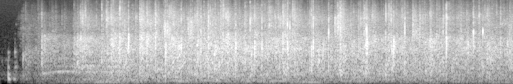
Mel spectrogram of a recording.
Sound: audience applauds

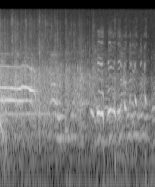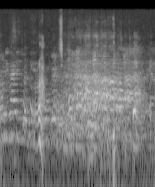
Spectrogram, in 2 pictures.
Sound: people chattering indistinctly

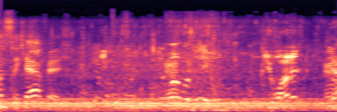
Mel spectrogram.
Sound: boat engine running; chuckling

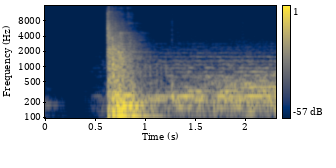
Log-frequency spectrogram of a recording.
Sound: door slams; mysterious music

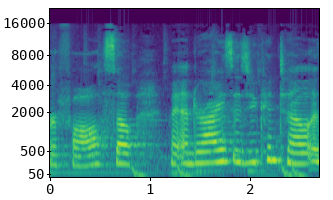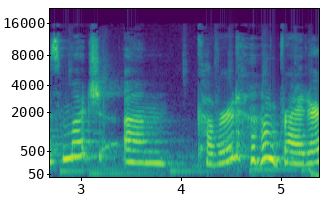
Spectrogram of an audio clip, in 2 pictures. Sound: laughs

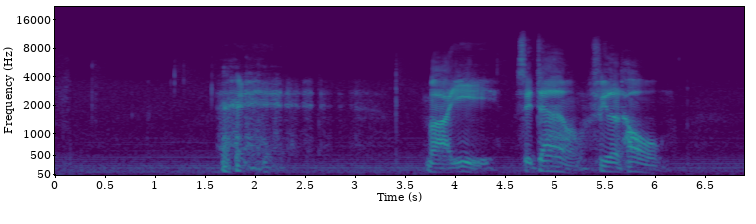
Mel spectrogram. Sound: laughs

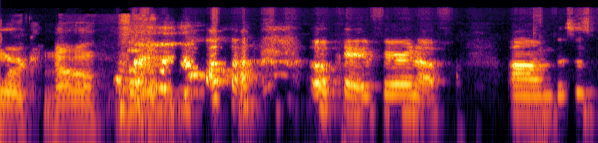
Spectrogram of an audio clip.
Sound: laughs

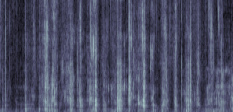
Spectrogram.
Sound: crunch

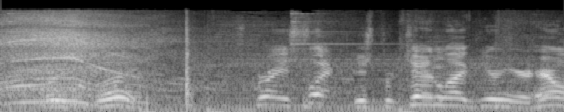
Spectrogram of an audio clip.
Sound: leaf blower running; slap

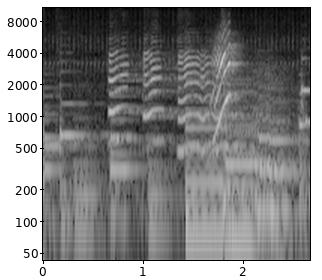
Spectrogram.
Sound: trumpeting laugh

